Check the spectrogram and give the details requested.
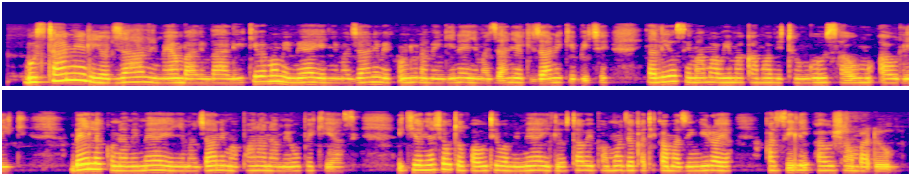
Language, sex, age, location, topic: Swahili, female, 25-35, Nairobi, health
